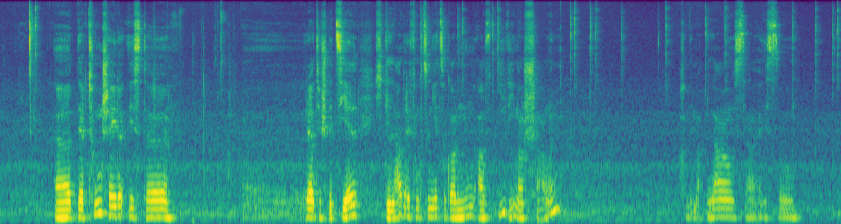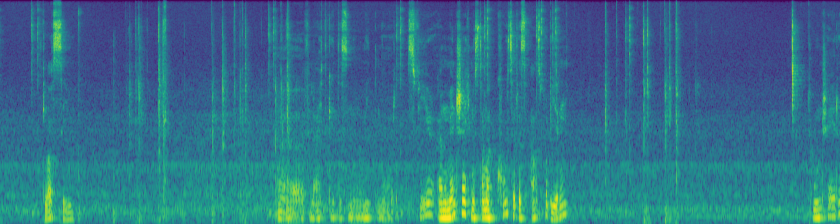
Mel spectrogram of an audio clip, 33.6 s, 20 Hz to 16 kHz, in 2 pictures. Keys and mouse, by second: 1.7 middle click, 3.5 shift+middle click, 8.4 click, 11.4 click, 14.1 click, 15.8 click, 18.4 middle click, 21.6 x, 22.1 click, 22.4 shift+a, 24.7 click, 26.4 click, 27.5 click, 29.3 click, 29.6 x, 30.1 shift+a.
